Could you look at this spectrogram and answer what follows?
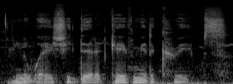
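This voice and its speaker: A man reading a visual novel aloud as a playthrough host, in a measured, deliberate way with pauses. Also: low-pitched, level tone, gravelly, a little hiss or hum. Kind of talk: scripted narration of a visual novel with commentary.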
